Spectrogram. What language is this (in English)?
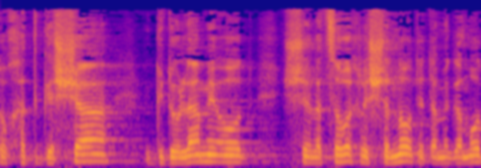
Hebrew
